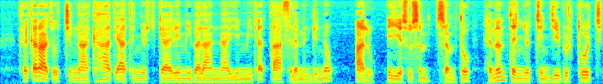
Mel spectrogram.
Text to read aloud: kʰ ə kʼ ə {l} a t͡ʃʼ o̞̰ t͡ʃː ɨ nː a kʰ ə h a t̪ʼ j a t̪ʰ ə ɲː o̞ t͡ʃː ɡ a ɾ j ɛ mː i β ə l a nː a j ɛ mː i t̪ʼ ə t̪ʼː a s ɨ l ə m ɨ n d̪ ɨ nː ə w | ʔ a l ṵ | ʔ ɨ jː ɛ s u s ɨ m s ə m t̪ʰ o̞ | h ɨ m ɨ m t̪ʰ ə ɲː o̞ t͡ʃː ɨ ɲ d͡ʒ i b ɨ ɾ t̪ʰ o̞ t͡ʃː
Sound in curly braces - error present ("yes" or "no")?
yes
